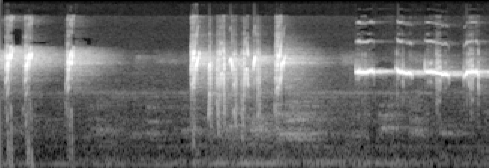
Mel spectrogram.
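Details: A singing olive-backed sunbird, offered as a lure to prompt other sunbirds into song. Two high chips give way to a dense buzzy rattle. The bird then sends out a run of thin, steady whistled notes, about four per second.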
